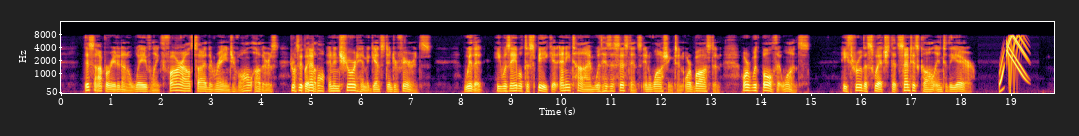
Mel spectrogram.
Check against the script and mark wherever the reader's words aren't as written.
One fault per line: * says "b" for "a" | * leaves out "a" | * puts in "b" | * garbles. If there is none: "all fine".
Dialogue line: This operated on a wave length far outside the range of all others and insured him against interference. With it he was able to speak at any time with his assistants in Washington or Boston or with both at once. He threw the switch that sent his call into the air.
* garbles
